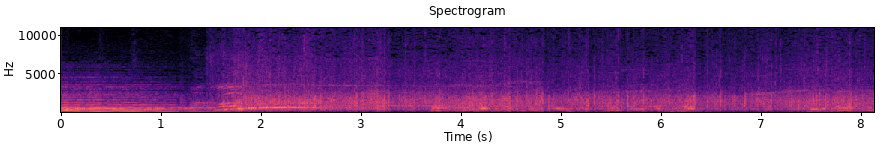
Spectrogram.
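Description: A rock band plays loudly in a large hall.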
